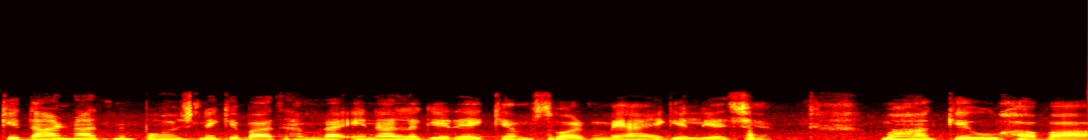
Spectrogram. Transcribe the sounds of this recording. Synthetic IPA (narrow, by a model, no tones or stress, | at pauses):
ked̪aɾnat̪mepəɦʊ̃t͡ʃnekebad̪ɦəmɾaʔenaləɡeɾəɦɛkiɦəmswəɾɡmẽaeɡeliet͡ʃʰɛ | ʋəɦãkeuhəʋa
